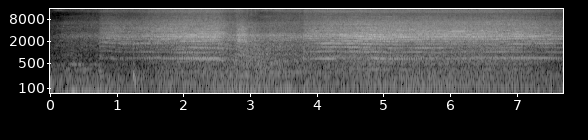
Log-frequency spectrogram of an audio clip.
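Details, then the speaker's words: 2013 Ford C-Max hybrid, 125,000 miles, HF35 transmission: raspy buzz-saw whine only when the gas engine runs, rising when pushed; failing transmission stator bearing, transmission being replaced. "get that buzz saw. And it'll come on and off only when the gas engine's running. And then it will get higher if you push. And that is the transmission stator bearing going bad."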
